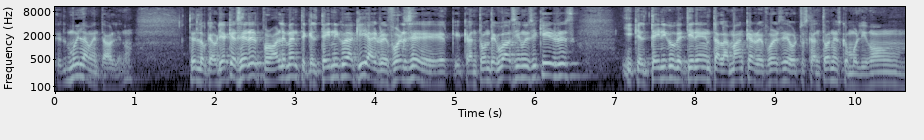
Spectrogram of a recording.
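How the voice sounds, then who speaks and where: A Costa Rican man speaking semi-formally to a group, explaining things in a halting way with pauses and repeated words. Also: a little high.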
